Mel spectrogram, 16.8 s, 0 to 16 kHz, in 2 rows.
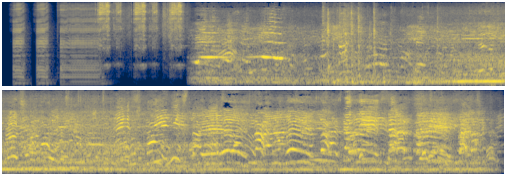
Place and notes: {"title": "Kalemegdan, Belgrade - Vozic (Touristic train)", "date": "2011-06-15 15:18:00", "latitude": "44.82", "longitude": "20.45", "altitude": "109", "timezone": "Europe/Belgrade"}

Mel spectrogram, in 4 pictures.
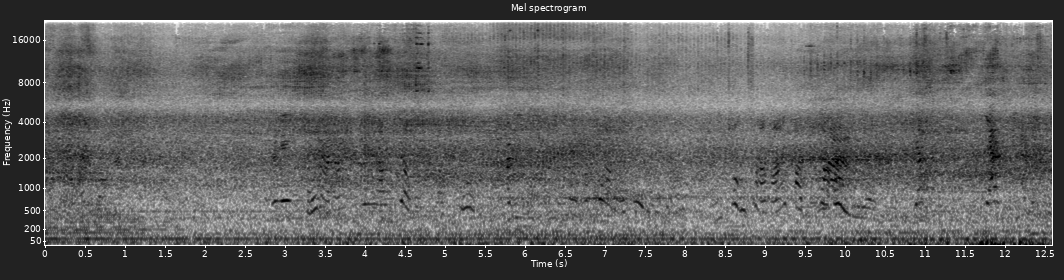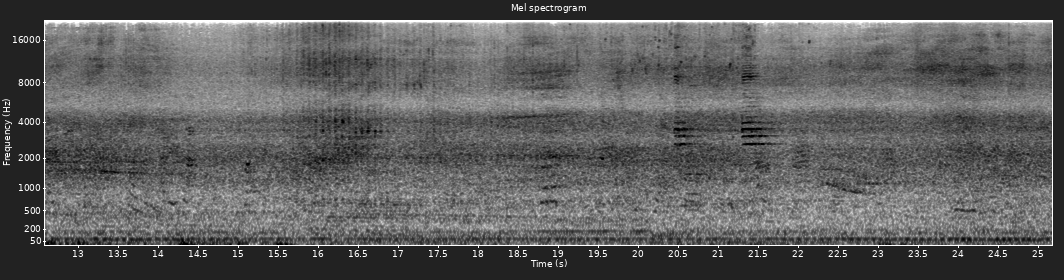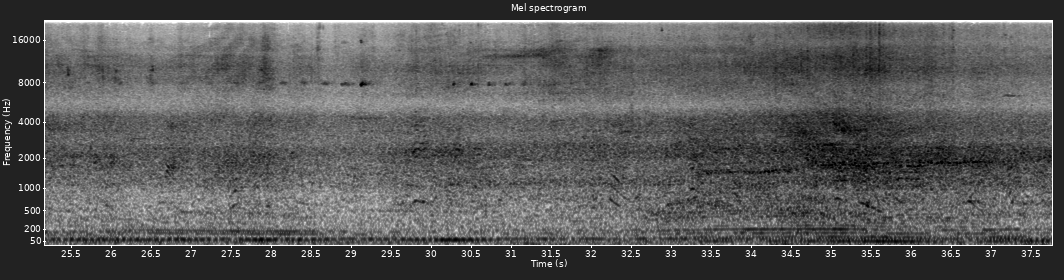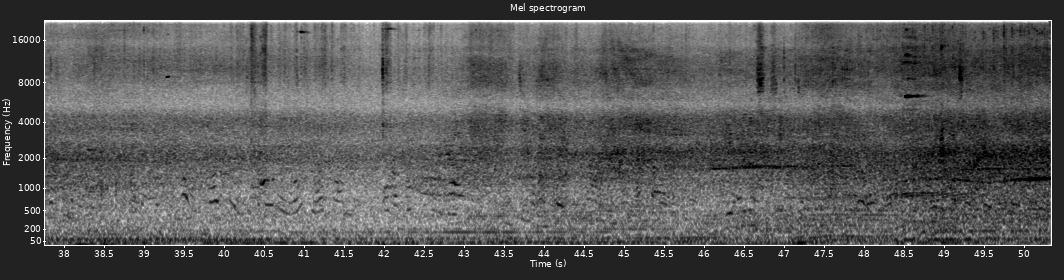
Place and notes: {"title": "Zhengqi Rd., Taitung City - At the intersection", "date": "2014-01-16 10:07:00", "description": "Traffic Sound, Dialogue between the vegetable vendors and guests, Binaural recordings, Zoom H4n+ Soundman OKM II ( SoundMap2014016 -2)", "latitude": "22.75", "longitude": "121.15", "timezone": "Asia/Taipei"}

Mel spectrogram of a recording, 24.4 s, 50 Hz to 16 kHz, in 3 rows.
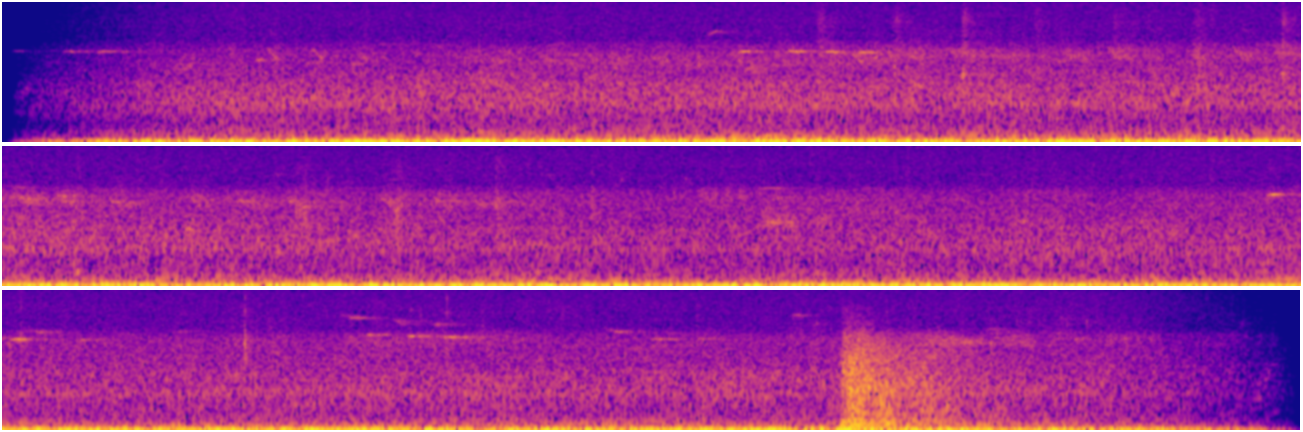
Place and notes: {"title": "cologne, stadtgarten, unter Platane - koeln, stadtgarten, grosser baum, morgens", "date": "2008-05-06 22:05:00", "description": "stereofeldaufnahmen im september 07 - morgens\nproject: klang raum garten/ sound in public spaces - in & outdoor nearfield recordings", "latitude": "50.94", "longitude": "6.94", "altitude": "52", "timezone": "Europe/Berlin"}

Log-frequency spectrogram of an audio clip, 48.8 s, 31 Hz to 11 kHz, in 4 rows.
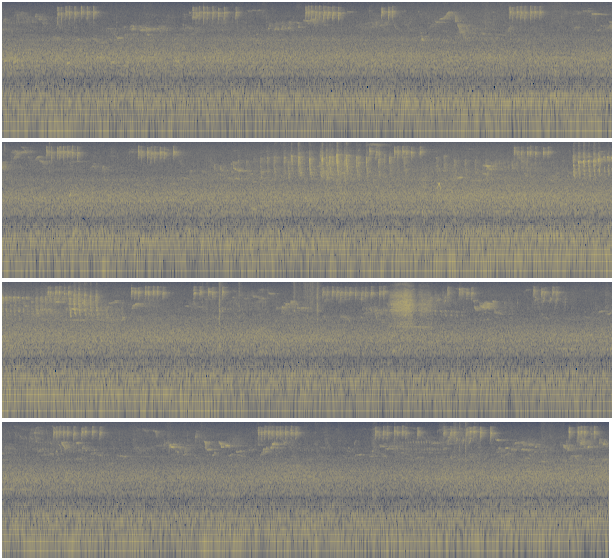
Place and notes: {"title": "Silence Valley, Olivais Sul 1800 Lisboa, Portugal - Quarantine Park", "date": "2020-03-22 16:42:00", "description": "\"Sillence Valley\" a park that retains its name againg because of the quarantine period, much less cars, much more birds. Recorded with a SD mixpre6 and a pair of clippy primo 172 in AB stereo configuration.", "latitude": "38.77", "longitude": "-9.12", "altitude": "83", "timezone": "Europe/Lisbon"}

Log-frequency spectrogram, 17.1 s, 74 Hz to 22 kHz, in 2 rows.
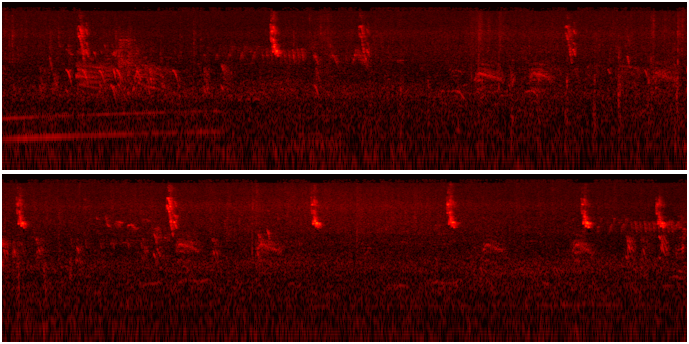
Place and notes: {"title": "Grantchester Meadows, Cambridge, UK - Grantchester Meadows Late June Evening", "date": "2020-06-09 20:51:00", "description": "Grantchester Meadows on a June evening. Zoom F1 and Zoom XYH-6 Stereo capsule attached to a tree in the meadows along the river footpath. Light wind gently rustling the leaves of the trees, birdsong and passers-by. Quieter than usual (even with the lockdown) given a colder turn in the weather.", "latitude": "52.19", "longitude": "0.10", "altitude": "10", "timezone": "Europe/London"}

